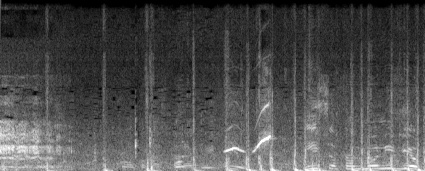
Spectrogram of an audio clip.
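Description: A horse whinnies in a video game, a rising call standing out amid a busy mix of talk, hoof clatter and other game sounds.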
